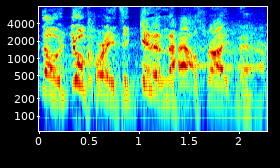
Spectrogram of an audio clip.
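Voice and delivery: loud, high, laughing order; laughing yell back. Retold or imitated. Dad ordering daughter inside, laughing loud yell. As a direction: boom it back at her half laughing. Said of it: "I said".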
